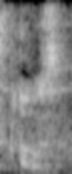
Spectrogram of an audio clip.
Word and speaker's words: close: When it is verb, it is close, za. Similarly, same goes with use and use.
